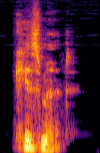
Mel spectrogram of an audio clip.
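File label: "kismet", Australian English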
